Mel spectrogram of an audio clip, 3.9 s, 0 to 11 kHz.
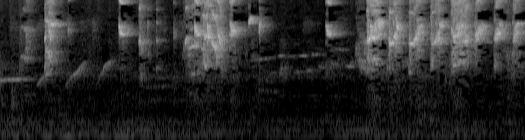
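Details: Aviary lovebirds recorded 6 November 2022 keep up dense, piercing chirps and squeaky upslurred notes, with a thin whistled tone between bursts and chatter intensifying toward the end.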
